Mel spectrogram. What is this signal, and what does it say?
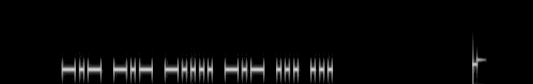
Morse code, heard as a keyed tone, about 27 wpm, 700 Hz. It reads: KK6KSS
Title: USA Call Signs - 6 Characters - 4x Character Spacing - 28wpm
